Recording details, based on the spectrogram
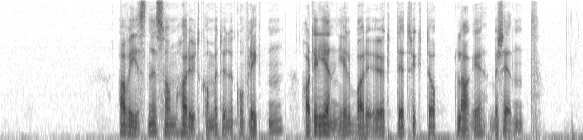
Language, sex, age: Norwegian, male, 53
